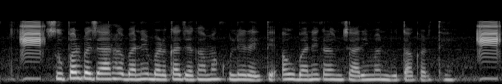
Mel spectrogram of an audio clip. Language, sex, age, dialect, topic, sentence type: Chhattisgarhi, female, 25-30, Central, agriculture, statement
